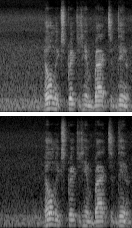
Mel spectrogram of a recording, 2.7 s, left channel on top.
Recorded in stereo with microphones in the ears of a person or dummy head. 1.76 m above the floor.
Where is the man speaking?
55° left (ahead or behind), 0.7 m.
